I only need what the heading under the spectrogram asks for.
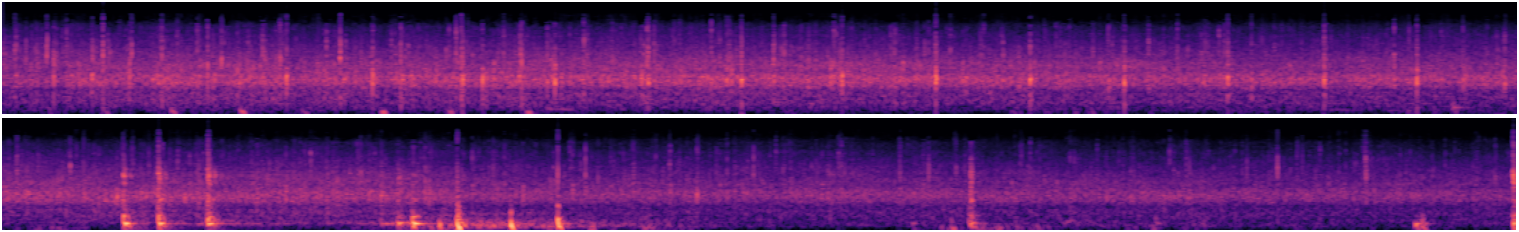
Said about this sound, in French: On peut l'applaudir.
